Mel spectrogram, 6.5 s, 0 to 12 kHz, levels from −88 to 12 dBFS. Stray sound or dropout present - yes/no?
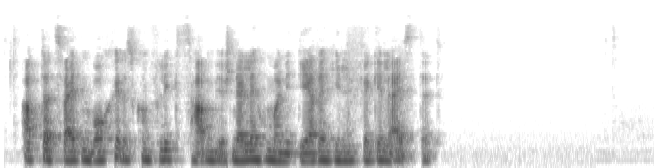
no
